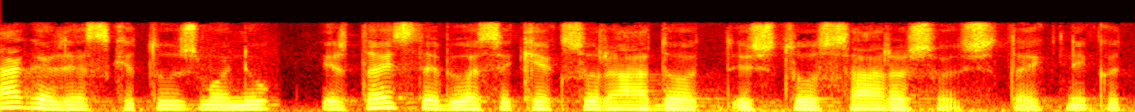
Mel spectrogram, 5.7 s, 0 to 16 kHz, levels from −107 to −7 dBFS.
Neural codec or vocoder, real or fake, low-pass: none; real; 7.2 kHz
